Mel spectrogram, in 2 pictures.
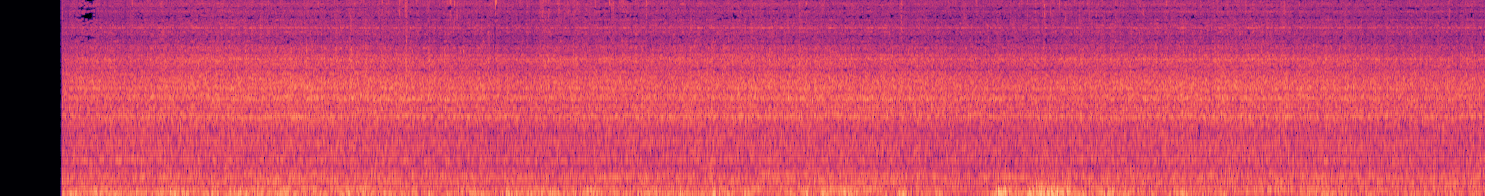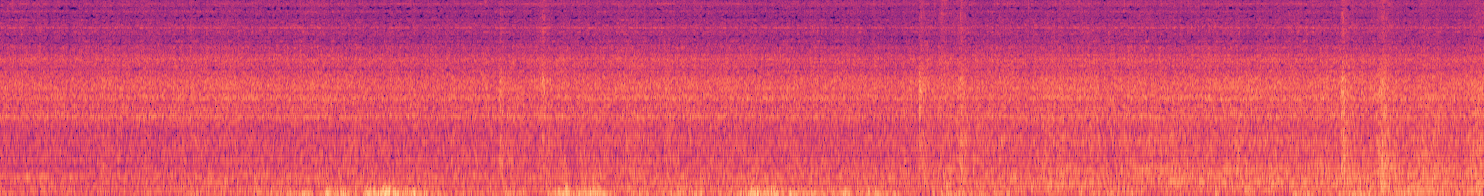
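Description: San Francisco cable car coming up the hill on its rails, with a steady whirring hum and clatter from the street-level cable line. Several low thumps come about a third of the way in and again around two-thirds of the way through.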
